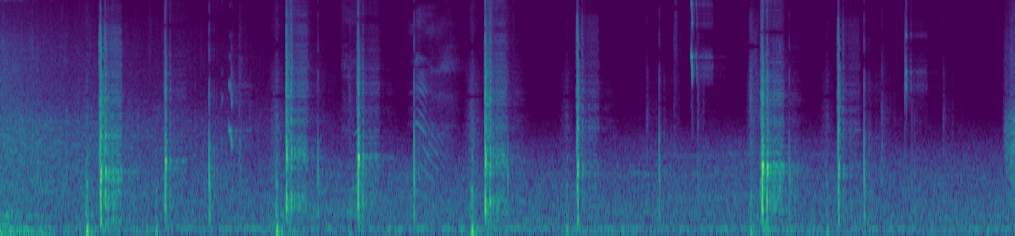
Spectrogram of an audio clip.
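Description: A tennis racket strikes a ball with sharp pops, back and forth.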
